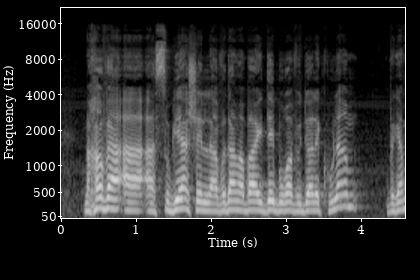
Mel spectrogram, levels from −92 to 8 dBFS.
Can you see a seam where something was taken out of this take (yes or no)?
no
